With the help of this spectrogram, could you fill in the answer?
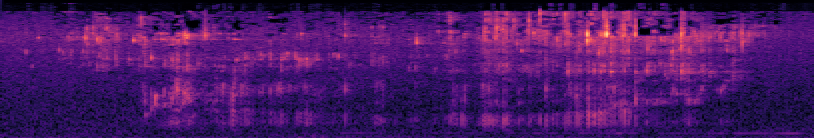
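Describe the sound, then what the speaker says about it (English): Coffee pours into a cup in a steady, splashy trickle lasting several seconds, swelling near the end, close by with no voices over it. "I reckon I'll just pour myself a cup of coffee."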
